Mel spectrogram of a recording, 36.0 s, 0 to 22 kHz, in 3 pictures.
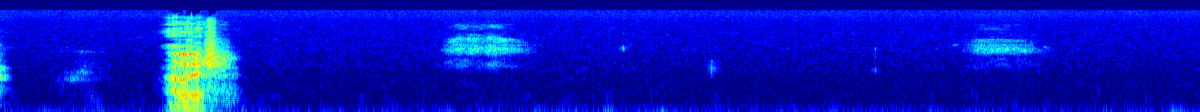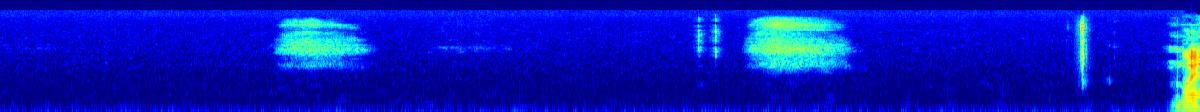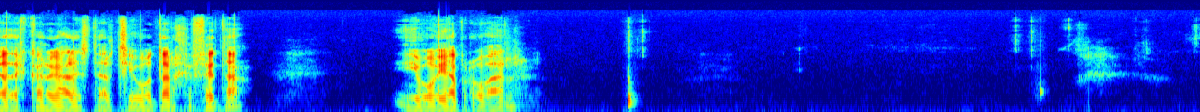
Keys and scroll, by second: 28.8-29.5 typing, 32.0 typing, 34.2-36.0 typing.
